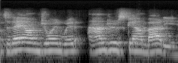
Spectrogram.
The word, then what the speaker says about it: Sgambati: i'm joined with andrew schambati how are you andrew you've actually pronounced my name right but that's probably because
